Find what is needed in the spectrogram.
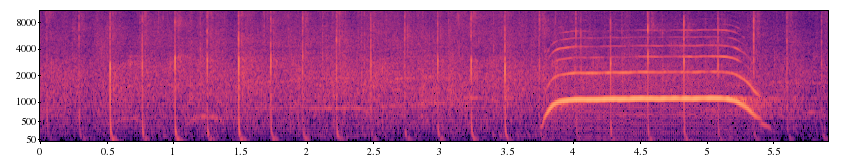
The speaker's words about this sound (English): Okay, the Lord says, don't be still. He said, celebrate. So let's just clap for God for that.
